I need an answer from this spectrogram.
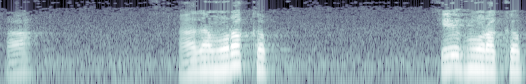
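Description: Man, grammar teacher, fairly high voice, repeats terms and checks in with students, muffled lo-fi recording. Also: slow pace, a little mellow. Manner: repeats key terms, often asks "did we understand?". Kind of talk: Arabic grammar lesson. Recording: dull lo-fi recording.

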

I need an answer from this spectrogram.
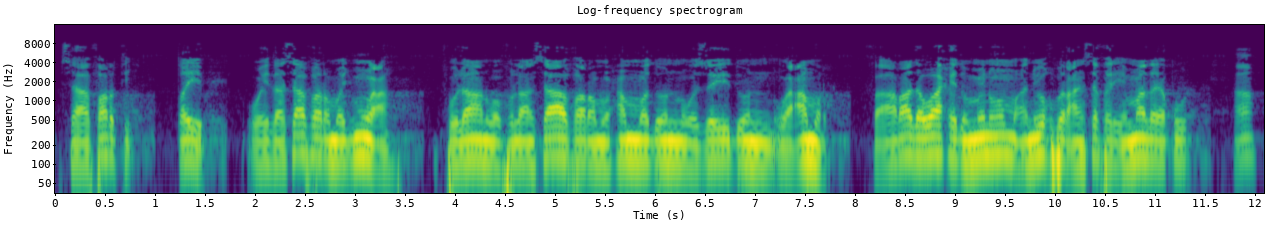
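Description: A man teaching an Arabic grammar lesson. He keeps asking his students check questions and slows down to stress each example word. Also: mid-range voice, fairly even intonation, darkish tone. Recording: reverberant hall, dull lo-fi sound.

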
